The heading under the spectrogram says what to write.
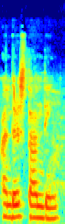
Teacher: in the word understanding the primary stress is on the third syllable and the secondary stress is on the first syllable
